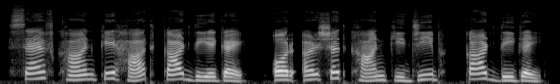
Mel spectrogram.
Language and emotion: Hindi, neutral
